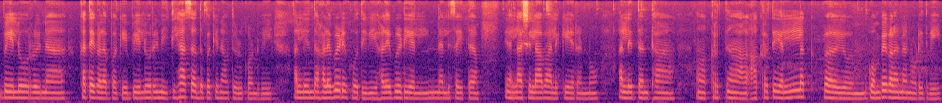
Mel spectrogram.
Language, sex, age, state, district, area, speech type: Kannada, female, 45-60, Karnataka, Dharwad, rural, spontaneous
